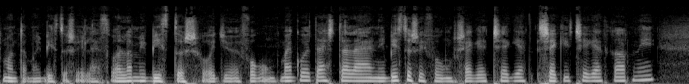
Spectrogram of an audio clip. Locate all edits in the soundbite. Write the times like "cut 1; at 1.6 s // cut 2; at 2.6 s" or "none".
none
